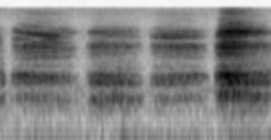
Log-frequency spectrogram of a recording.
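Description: A woman huffing out four short, breathy open-mouthed exhalations in a row, the last the loudest, blowing out her breath to show it steaming in the freezing cold.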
